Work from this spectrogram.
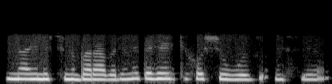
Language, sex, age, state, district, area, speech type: Kashmiri, female, 18-30, Jammu and Kashmir, Shopian, rural, conversation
